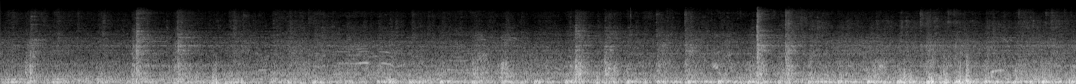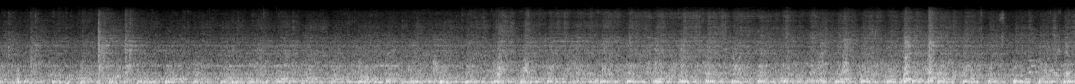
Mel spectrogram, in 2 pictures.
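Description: An Indian passenger train runs along the tracks with a steady rumbling roll and repeated clickety-clack wheel beats, heard from inside the carriage.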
